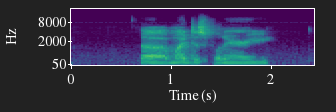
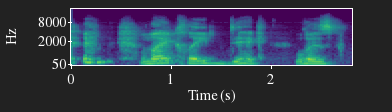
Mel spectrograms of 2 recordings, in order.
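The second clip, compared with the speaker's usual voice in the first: laughing; 7 semitones higher, 7 dB louder than usual. Real, not acted. Laughing through the retelling.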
